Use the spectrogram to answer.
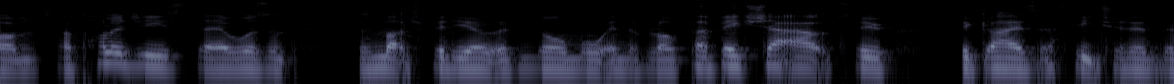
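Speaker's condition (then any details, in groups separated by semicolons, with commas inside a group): No condition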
